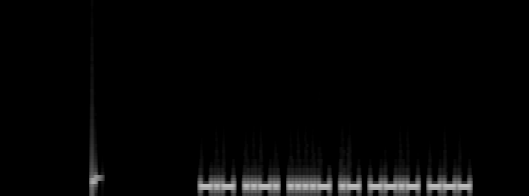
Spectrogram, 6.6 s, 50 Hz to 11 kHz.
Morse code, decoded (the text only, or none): KF4AQO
